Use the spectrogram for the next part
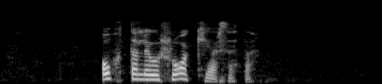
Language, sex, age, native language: Icelandic, female, 40-49, Icelandic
